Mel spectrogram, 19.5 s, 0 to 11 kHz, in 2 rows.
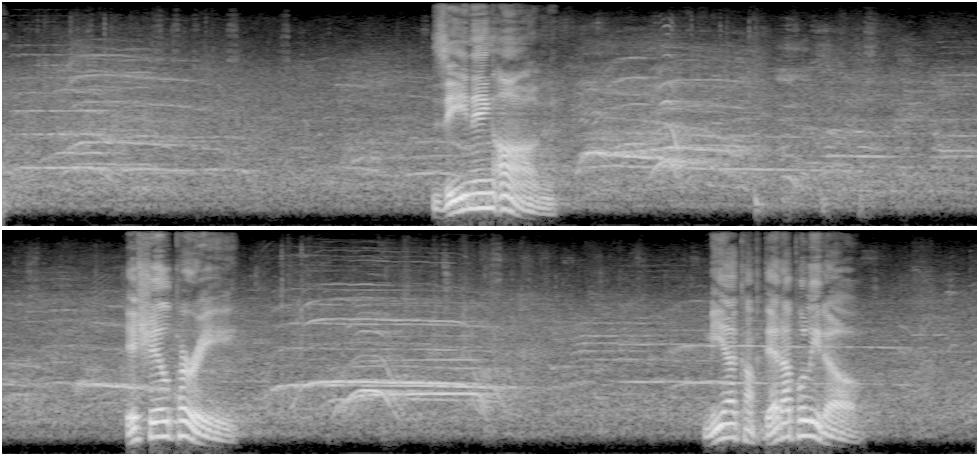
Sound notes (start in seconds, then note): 0.1 cheers, applause; 5.5 cheers; 12.3 cheers, applause; 17.6 cheers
